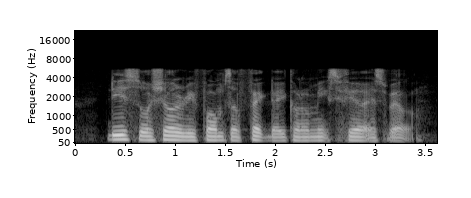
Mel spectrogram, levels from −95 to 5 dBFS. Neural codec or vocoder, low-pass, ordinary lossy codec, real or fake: none; 5.4 kHz; none; real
